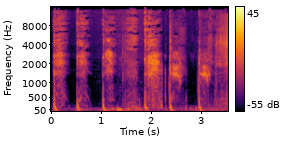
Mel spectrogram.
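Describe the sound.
A voice imitates a string of about six short, muffled coughs of an audience member at a performance, fairly loud, coming in quick uneven bursts as the cougher tries to stifle them so as not to disturb the other spectators and the actor speaking.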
